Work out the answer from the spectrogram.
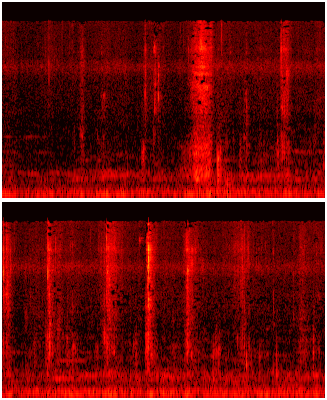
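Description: Faint close-miked eating sounds of chewing, with scattered short wet mouth clicks and smacks, over a low steady hum.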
